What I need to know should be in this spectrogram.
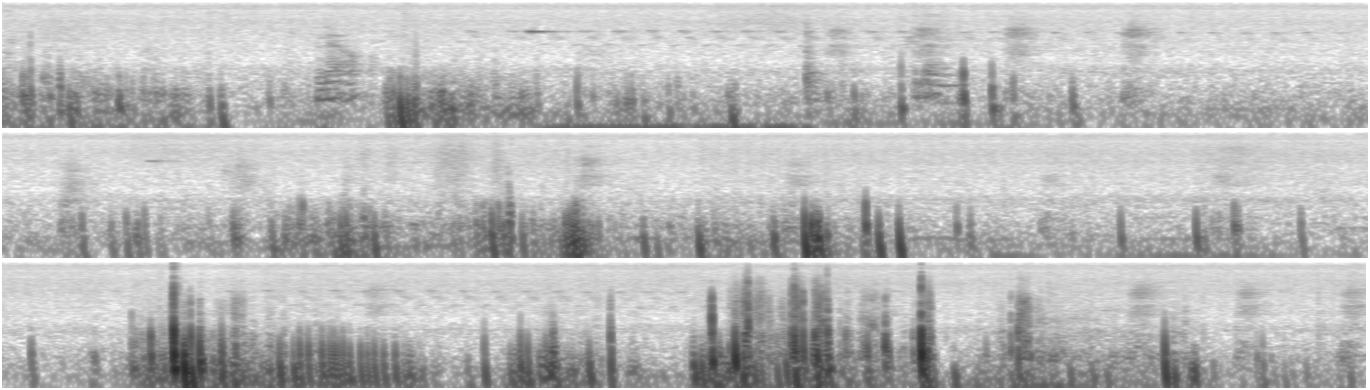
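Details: Normal breath sounds in a female patient: soft, low inspiration and expiration heard through a stethoscope over the anterior chest during a ten-area lung assessment, with no crackles, wheezes or rhonchi.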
